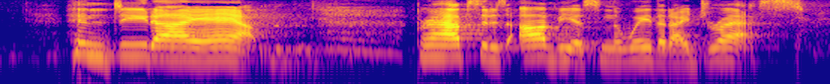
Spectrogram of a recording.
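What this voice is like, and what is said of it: Indistinct theatrical stage accent. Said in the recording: “I talk with an undistinguishable accent. That is my stage accent.”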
